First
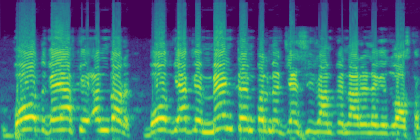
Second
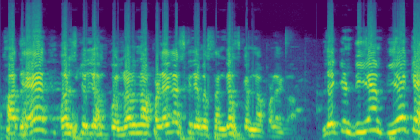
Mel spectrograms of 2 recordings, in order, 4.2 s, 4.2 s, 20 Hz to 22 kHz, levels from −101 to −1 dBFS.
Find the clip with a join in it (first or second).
second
